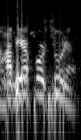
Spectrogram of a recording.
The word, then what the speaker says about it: Javier Fortuna: Right now you actually at the fights, the big fight, Ryan Garcia versus, I always pronounce his name bad. Javier Fortuna.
